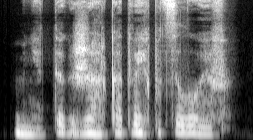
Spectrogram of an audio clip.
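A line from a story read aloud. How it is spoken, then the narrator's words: Hoarse young man. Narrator (Russian): хрипло произнес парень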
